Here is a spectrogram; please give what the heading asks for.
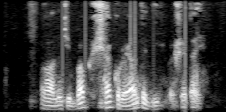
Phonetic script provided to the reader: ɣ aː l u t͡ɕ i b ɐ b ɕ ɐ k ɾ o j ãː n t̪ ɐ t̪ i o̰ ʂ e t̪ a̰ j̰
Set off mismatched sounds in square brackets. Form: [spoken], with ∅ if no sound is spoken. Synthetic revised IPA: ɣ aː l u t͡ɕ i b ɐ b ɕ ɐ k ɾ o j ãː n t̪ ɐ [d̪] i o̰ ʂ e t̪ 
